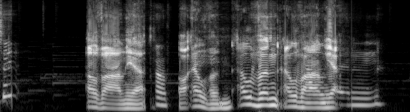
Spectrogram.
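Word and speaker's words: Elvaan: Is that how you pronounce it? Elvan, yeah.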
